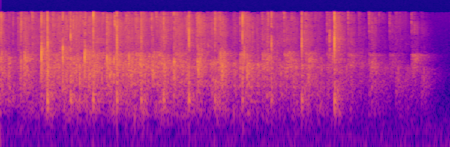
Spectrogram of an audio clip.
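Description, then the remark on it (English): A crowd at a town meeting applauds a police officer recognized for her efforts, many hands clapping in a dense, even patter with sharper individual claps standing out, holding at a moderate level for several seconds before tapering off at the end. “So if we could give her an applaud.”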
